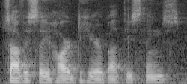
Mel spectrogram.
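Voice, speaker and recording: A man hosting a gentle conversational interview, speaking in a sympathetic, affirming way. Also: sits low, level tone, moderate pace. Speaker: interviewer, host.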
